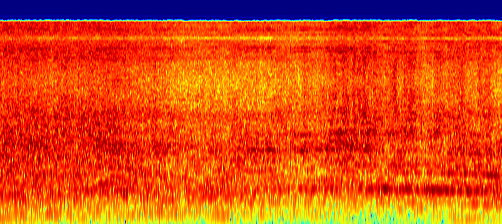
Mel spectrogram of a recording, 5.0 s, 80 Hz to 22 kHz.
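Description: NASCAR stock cars' V8 engines running at racing speed, one car passing close near the end with its engine pitch rising and then dropping as it goes by.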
